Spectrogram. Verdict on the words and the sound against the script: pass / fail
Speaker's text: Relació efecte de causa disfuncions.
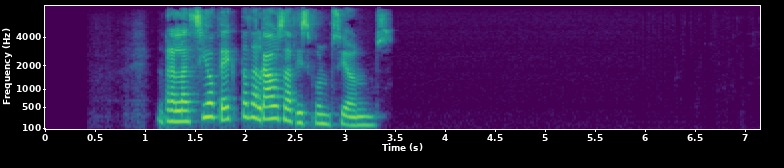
pass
